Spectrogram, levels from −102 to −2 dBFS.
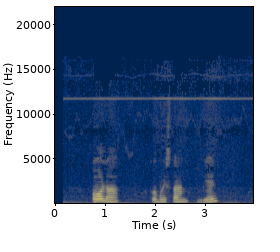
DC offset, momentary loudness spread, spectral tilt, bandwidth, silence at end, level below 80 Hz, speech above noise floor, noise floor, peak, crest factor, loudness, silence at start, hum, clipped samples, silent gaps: under 0.1%; 18 LU; -6 dB/octave; 15.5 kHz; 0.7 s; -82 dBFS; 33 dB; -67 dBFS; -16 dBFS; 20 dB; -35 LUFS; 0.75 s; none; under 0.1%; none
